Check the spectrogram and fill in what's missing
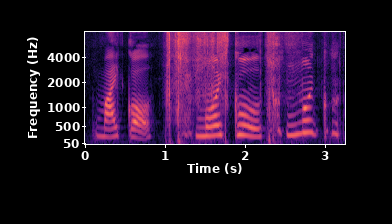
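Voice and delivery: building from loud to very loud; hammed-up scolding yell; mock angry calling. Acts out calling Michael angrily.

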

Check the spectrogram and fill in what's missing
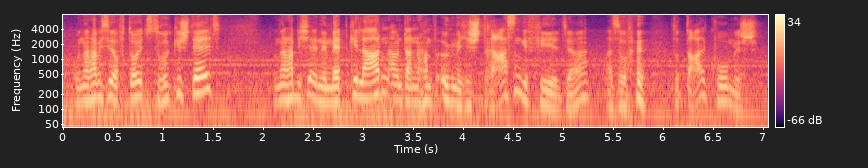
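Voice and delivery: ordinary delivery

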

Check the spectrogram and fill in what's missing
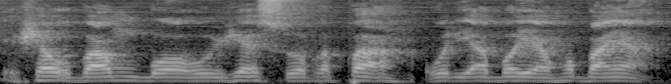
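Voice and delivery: soft, low prayer voice. Real, not acted. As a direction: pray quietly and humbly before the sermon. Opening prayer, quiet and low.

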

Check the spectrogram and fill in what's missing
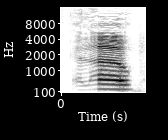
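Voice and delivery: loud hello to get a response; insistent call. Real, not acted. Player calling to a stalled game, loud and insistent. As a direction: call out sharply to something not answering.

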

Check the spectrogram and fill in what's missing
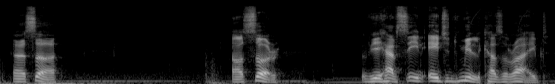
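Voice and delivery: hesitant underling in a bad Russian accent; terrible Russian accent. Henchman reporting Agent Milk to HQ, bad Russian accent. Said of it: "This, uh, terrible Russian accent".

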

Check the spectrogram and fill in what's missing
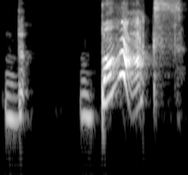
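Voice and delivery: flabbergasted, squeaked question; startled exclamation. A narrator's reading. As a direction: stumble on the word in alarm. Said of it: "exclaimed Missus Rogers".

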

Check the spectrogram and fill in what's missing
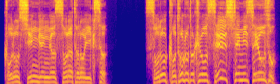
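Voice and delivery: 次第に高まり叫びに至る誓い; 武将として勝利を声高に誓う; 高らかな宣言. Acted. 出陣の誓いを高らかに宣言. (高らかに鬨の声へ)

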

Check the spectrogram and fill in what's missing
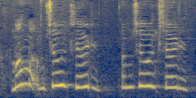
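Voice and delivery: high, loud puppy; high-pitched, eager talking pet; excited dog voice. Pretend. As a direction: squeal it as an overjoyed dog to its owner. Dog answers its owner.

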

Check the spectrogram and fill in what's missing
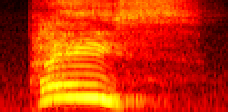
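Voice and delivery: ordinary delivery, nothing marked

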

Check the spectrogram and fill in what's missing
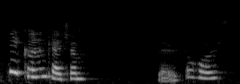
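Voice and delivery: usual speaking voice

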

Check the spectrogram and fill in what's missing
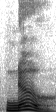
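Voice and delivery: "No" long, gliding down; English up-down glide. Shown as a demonstration. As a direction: slide "No" gently up and down. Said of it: "mà là da da". (đọc "No" lên rồi xuống)

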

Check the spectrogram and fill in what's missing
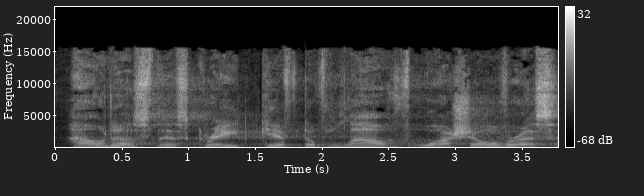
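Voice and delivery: ordinary talk

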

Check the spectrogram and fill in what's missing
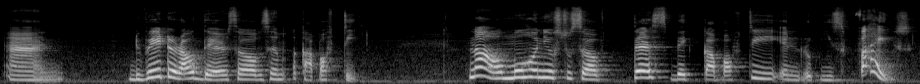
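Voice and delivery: plain reading voice

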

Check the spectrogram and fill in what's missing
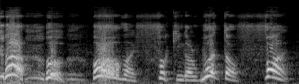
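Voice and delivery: loud panicked yelling, pitch shooting up; startled scream. Real, not acted. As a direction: shriek in real fright at the jump scare. Jump scare in horror game.

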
